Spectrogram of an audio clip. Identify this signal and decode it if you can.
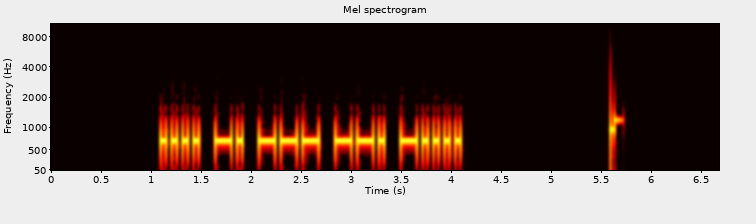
Morse code, heard as a keyed tone, about 22 wpm, 700 Hz. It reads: HNOG6
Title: Code Groups - 5 Letter:Numbers - 22wpm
